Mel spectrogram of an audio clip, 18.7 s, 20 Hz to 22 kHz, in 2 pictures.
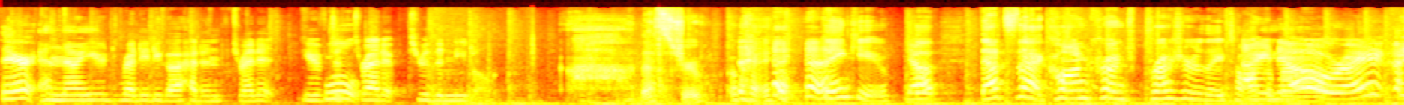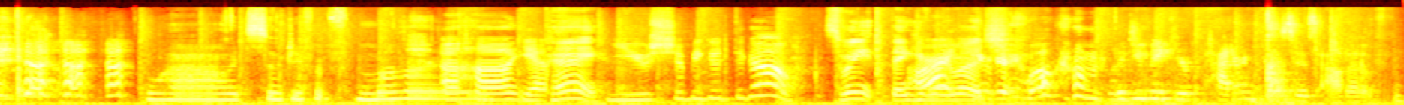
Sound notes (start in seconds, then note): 3.7 sighs; 9.2 laughs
